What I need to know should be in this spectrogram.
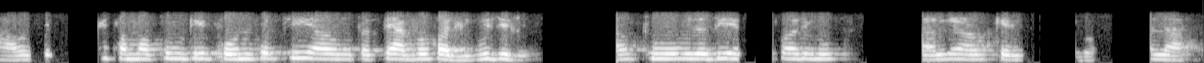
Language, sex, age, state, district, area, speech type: Odia, female, 30-45, Odisha, Cuttack, urban, conversation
